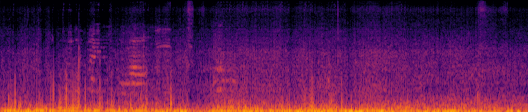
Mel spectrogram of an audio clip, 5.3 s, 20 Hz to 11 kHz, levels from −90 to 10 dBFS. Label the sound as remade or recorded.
remade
